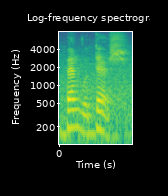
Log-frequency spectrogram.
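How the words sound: It is said the English way, final syllable stressed. The speaker calls it right. "The stress at the last syllable, dash"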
